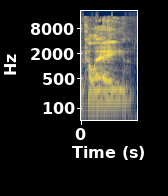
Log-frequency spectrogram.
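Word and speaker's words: Calais: Britain, the British put the emphasis on the wrong syllable. Um, I'd go to Klay, um, you know, for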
